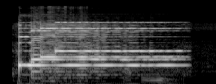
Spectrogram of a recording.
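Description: Notes from an online virtual piano played on the computer keyboard and heard through the computer's speakers. One note starts with a sharp attack, a second note joins about half a second in, and both ring steadily before cutting off together near the end.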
